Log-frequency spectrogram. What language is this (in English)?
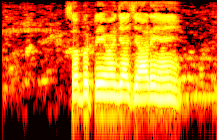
Sindhi Bhil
